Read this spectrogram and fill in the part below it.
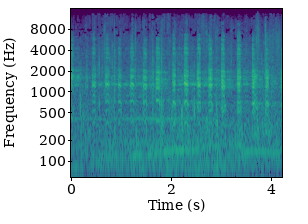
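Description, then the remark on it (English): A duck on a street quacks rapidly and repeatedly, its harsh calls tumbling over one another amid bursts of wing flapping as it darts about and is grabbed, with no one speaking. “The duck flaps its wings and darts about, but Lucas grabs the bird.”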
